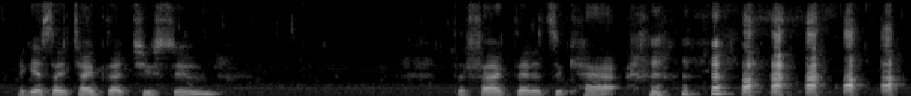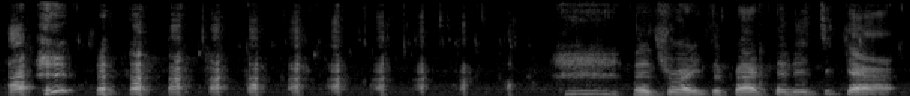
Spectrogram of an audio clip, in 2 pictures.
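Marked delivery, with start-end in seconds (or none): 4.2-8.3 prolonged rapid ha-ha laughter; long laugh. Real, not acted. Amused that it's a cat, long hearty laugh. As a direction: laugh on and on in a steady run.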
